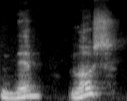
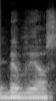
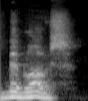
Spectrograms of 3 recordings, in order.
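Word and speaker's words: βίβλος: Biblios, they give you the pronunciation, biblos. I say biblios, it's biblos. I keep doing that.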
